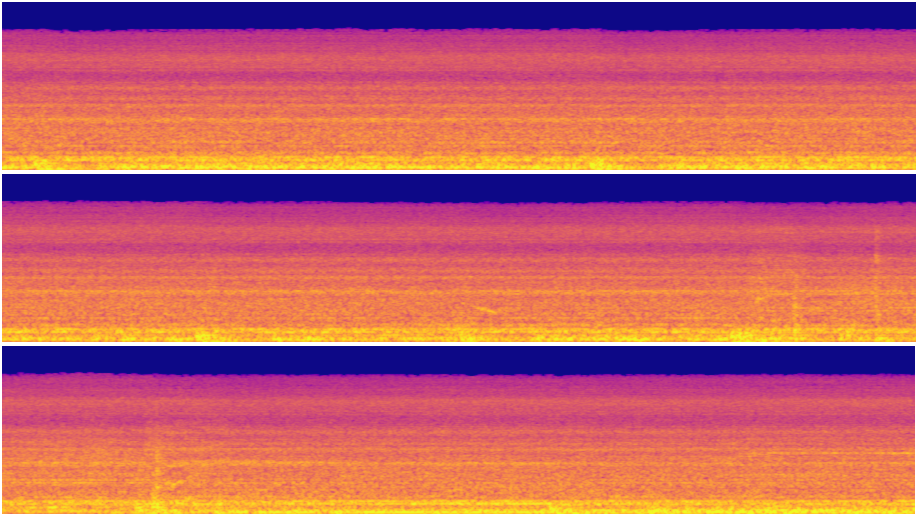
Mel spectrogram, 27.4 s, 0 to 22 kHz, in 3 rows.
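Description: Nakamura-Tome TW-20 CNC twin-spindle lathe running: a steady machine hum and low rumble with a thin steady high tone. Its tool turret moves partway through, adding a few faint short whines and ticks.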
